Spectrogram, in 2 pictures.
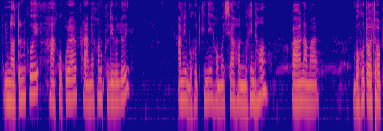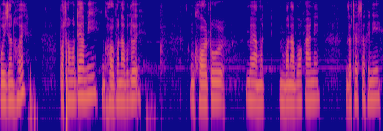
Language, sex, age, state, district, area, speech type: Assamese, female, 30-45, Assam, Sivasagar, rural, spontaneous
